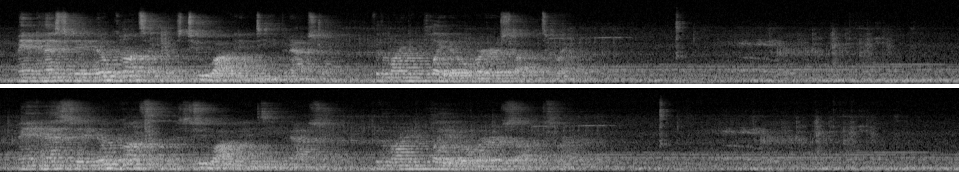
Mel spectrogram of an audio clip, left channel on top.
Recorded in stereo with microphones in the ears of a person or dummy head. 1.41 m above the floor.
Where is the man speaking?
85° left, 3 m.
